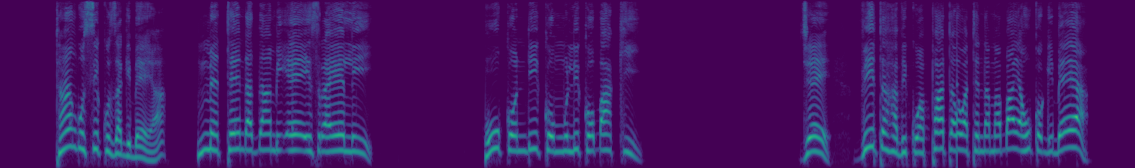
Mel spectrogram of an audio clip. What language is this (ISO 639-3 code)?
swa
